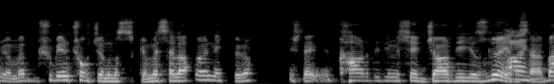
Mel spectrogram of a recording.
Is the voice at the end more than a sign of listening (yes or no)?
no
